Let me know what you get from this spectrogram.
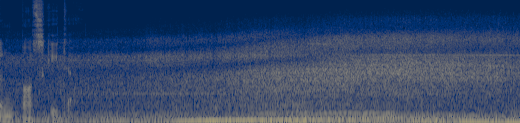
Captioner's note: plane roaring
